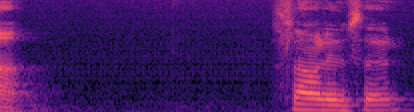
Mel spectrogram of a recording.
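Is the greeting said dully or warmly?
dully. The greeting sounds flat and unenthusiastic.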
